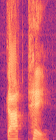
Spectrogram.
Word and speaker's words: gate: In Sanskrit, it's pronounced gate. The e is long. T-A-Y. Te.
